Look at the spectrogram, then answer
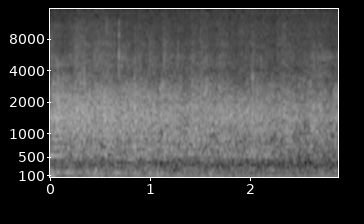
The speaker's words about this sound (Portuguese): mais uma vez, palmas para os dois, nosso painel.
